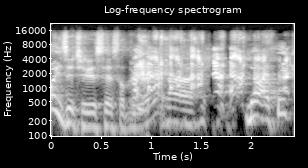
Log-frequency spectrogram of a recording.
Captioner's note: laughs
